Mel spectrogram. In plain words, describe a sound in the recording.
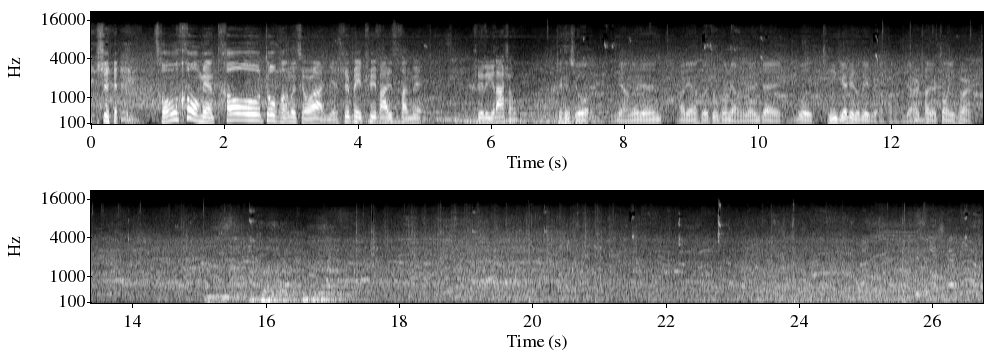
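A large indoor crowd murmurs and cheers in an echoing hall.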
